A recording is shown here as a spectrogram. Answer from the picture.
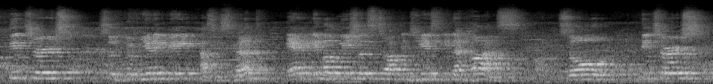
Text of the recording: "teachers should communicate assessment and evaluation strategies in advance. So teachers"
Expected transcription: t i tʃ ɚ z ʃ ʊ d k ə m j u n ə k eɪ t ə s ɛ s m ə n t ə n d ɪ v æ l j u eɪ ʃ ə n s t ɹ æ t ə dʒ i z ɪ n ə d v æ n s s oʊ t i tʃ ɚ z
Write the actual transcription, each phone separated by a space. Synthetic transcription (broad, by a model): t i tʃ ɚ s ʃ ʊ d k ə m j u n ə k eɪ t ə s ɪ s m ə n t ə n d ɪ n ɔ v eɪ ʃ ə n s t ɔ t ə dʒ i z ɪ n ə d ɑ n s s oʊ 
